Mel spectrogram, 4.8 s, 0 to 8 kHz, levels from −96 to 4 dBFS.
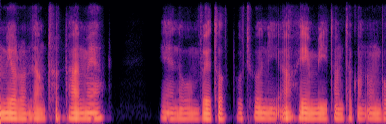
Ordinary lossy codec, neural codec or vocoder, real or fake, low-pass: Opus, 32 kbps; codec, 24 kHz, 0.5 kbps, DualCodec; fake; 7.2 kHz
